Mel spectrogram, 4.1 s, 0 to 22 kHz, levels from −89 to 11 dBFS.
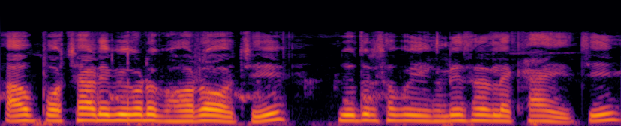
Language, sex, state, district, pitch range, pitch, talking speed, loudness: Odia, male, Odisha, Malkangiri, 170-185 Hz, 180 Hz, 160 wpm, -16 LUFS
